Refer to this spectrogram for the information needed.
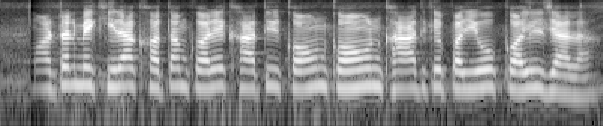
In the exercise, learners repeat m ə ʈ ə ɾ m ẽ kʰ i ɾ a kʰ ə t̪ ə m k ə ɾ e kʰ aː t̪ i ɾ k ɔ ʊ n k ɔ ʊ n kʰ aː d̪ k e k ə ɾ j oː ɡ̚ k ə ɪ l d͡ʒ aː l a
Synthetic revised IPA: m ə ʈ ə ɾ m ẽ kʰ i ɾ a kʰ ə t̪ ə m k ə ɾ e kʰ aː t̪ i ɾ k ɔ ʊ n k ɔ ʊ n kʰ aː d̪ k e p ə ɾ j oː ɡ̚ k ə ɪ l d͡ʒ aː l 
